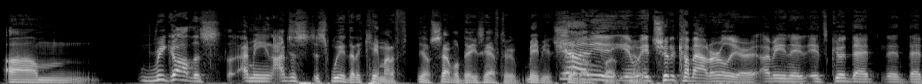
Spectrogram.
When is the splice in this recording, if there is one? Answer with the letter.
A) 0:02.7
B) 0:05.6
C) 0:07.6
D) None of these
A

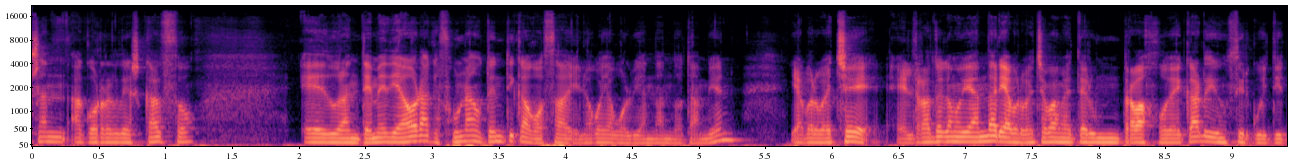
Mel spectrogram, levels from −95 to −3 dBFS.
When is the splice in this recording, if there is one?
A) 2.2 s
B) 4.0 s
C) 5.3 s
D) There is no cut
B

